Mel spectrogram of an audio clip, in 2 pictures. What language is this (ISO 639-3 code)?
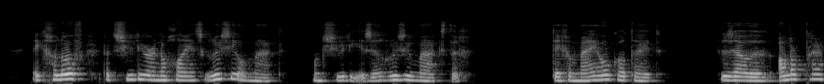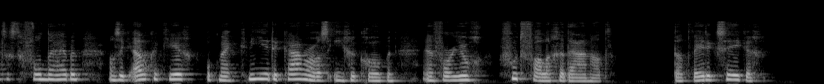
nld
